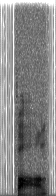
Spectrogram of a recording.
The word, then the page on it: fang: 3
